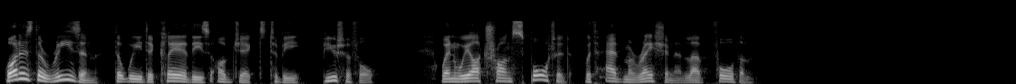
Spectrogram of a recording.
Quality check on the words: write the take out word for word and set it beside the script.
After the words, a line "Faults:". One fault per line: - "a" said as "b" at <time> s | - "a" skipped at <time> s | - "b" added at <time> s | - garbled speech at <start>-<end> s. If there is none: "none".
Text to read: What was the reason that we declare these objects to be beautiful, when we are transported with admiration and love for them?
What is the reason that we declare these objects to be beautiful, when we are transported with admiration and love for them?
Faults:
- "was" said as "is" at 0.2 s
